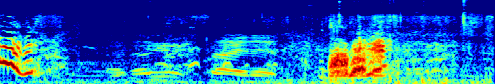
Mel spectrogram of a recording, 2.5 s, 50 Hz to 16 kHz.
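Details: Rough play between a Catahoula and Connor, a young Irish Wolfhound of 8.5 months: a sharp falling yip opens, then two wavering whines, then a loud harsh bark-like burst near the end.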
